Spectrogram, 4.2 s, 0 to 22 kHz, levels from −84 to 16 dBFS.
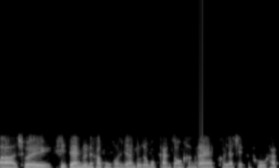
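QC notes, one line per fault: Throughout: overdone noise removal. The denoiser's been pushed way too hard, so bands near its noise estimate get gated right down, taking the quieter bits of speech with them. You get near-silent gaps with little twinkling specks.
Throughout: Opus voice compression. Nothing above 4.5 kHz survives, so it's squeezed into narrowband, which fits the SILK voice coder running at a very low rate, around 6 kbps. The excitation's coded coarsely, so the speech sounds muffled, hoarse and a bit robotic.
3.00 to 3.04 s: chunks out of order. A 10 ms chunk turns up three chunks late and plays after audio that should've followed it. Nothing's actually missing, but the shuffle leaves hard joins, so there's a brief jumbled blip.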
